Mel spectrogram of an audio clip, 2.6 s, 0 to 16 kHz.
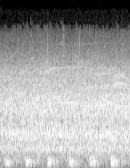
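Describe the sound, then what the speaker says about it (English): A stadium crowd at a 1996 Georgia Tech vs. Clemson college football game sends up a loud, steady roar with a faint rhythmic pulse underneath, continuous through the moment. "The crowd doesn't like it."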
